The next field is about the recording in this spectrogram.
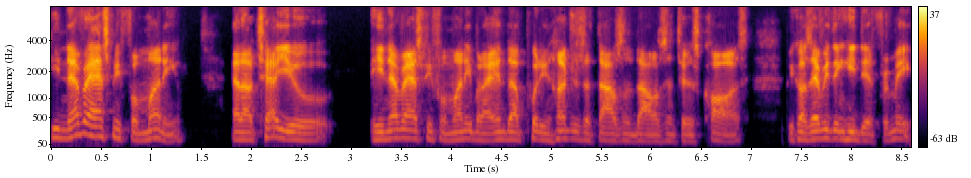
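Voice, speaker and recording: A man with a bright, sharp, animated tone, medium pitch, ordinary pitch variation and a very fast pace, in a very clean recording with a silent background. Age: 60s. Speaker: motivational speaker. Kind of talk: interview.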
